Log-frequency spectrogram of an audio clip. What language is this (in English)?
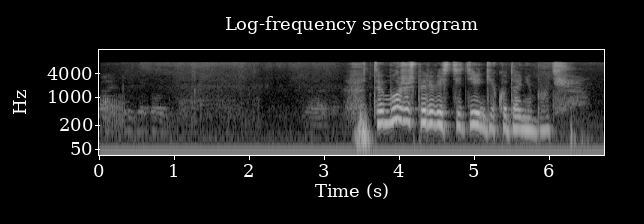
Russian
